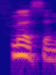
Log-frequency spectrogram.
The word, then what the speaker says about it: Merson: Paul Merson says Paul Messen, how do you pronounce that? His last name Meren. Merson. Yeah. Paul. Merson.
